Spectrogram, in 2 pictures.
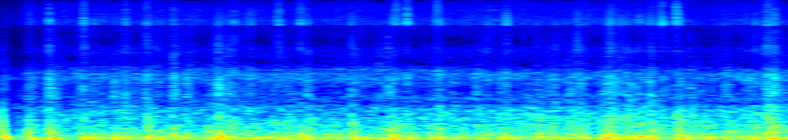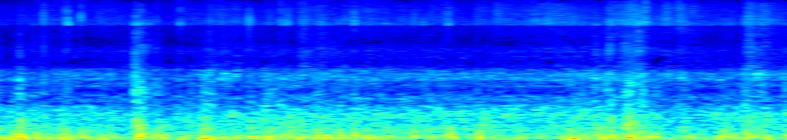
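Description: Passenger train running at speed, heard from an open window of the moving coach: a loud, steady rumble and clatter of wheels on the track, with irregular sharp clicks.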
